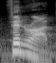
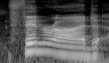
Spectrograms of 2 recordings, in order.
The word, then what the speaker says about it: Finrod: i can see it i can see how it's spelled finrad thank you um finrod um in that early opening scene where he's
